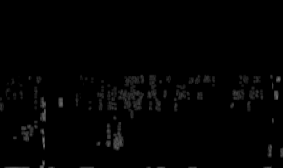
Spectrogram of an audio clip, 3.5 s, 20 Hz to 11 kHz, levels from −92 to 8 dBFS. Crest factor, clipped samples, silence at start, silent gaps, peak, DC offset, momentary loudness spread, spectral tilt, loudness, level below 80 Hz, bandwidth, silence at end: 28 dB; under 0.1%; 0 s; 0.67-0.72 s, 0.78-0.94 s, 2.68-2.87 s; -36 dBFS; under 0.1%; 13 LU; -0.5 dB/octave; -60 LUFS; -80 dBFS; 6.2 kHz; 0 s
